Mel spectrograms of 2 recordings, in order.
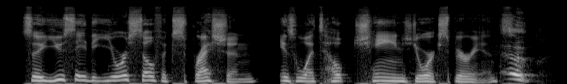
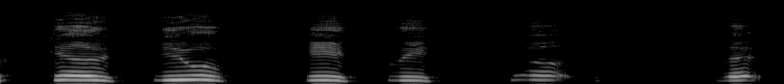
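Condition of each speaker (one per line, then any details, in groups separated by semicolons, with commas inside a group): No condition
Cerebral palsy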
